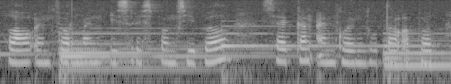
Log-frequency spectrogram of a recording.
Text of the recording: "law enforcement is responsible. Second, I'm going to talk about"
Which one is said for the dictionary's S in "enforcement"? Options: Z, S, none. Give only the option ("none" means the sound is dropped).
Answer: none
